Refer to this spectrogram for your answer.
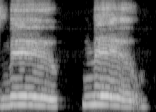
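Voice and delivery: drawn-out lowing moo; lightly voiced cow moo. Cow noise heard by librarian.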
